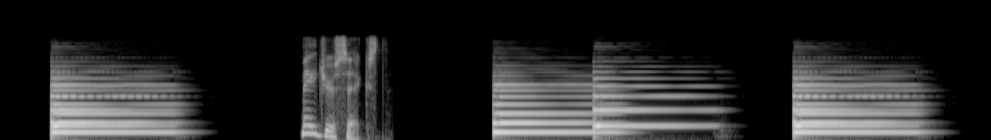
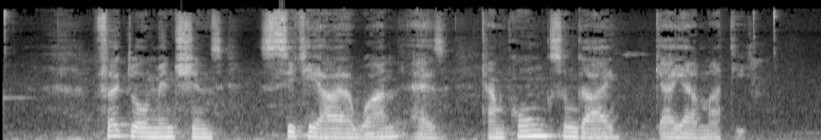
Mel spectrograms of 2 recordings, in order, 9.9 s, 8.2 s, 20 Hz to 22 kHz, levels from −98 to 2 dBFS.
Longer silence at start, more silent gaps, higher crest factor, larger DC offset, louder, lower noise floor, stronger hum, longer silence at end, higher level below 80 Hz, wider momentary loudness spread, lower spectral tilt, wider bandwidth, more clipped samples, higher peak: first, 0.5 s vs 0.05 s; first, 2.19-3.00 s, 3.92-4.92 s, 7.51-7.92 s vs none; about the same, 18 dB vs 16 dB; neither; second, -22 LUFS vs -15 LUFS; first, -44 dBFS vs -38 dBFS; neither; first, 0.6 s vs 0.45 s; second, -58 dBFS vs -36 dBFS; about the same, 18 LU vs 18 LU; about the same, -5 dB/octave vs -4.5 dB/octave; second, 7.4 kHz vs 17 kHz; neither; second, -4 dBFS vs 0 dBFS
